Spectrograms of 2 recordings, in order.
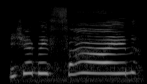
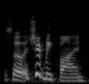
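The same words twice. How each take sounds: First: Mock reassurance. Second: Said in the usual way. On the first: Self-reassuring joke repeat.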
